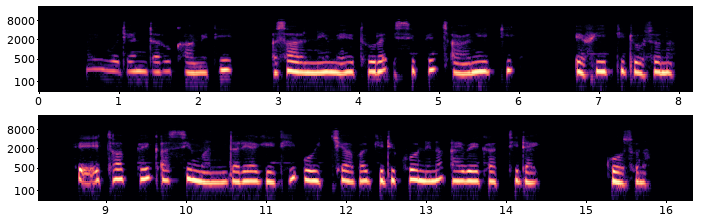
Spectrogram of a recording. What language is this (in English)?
Wolaytta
